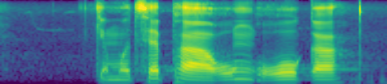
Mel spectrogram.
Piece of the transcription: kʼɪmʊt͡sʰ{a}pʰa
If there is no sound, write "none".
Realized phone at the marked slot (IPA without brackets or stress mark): ɛ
